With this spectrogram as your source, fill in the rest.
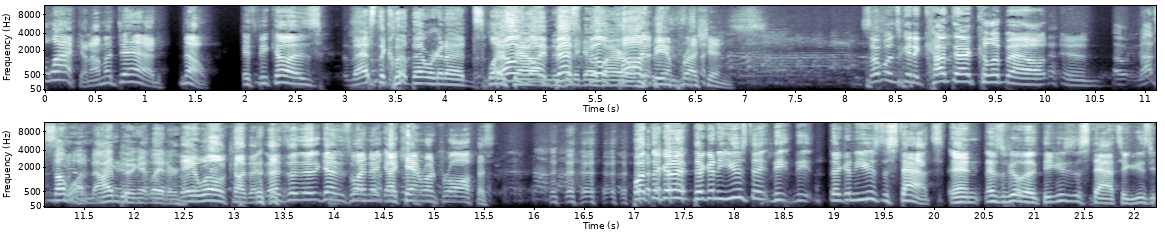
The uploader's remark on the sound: LIVE From PorcFest! Recorded live in front of a studio audience at PorcFest! All six Lions of Liberty were in person on the same show.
